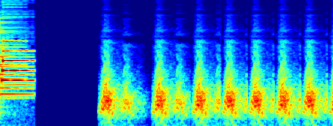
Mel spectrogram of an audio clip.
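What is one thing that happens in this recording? Rapid rhythmic thumps of game blows repeat.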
